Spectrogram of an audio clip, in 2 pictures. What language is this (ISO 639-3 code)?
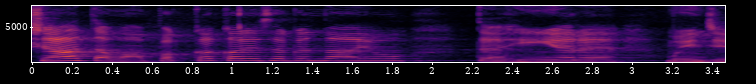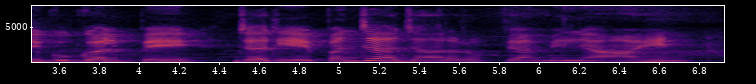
snd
